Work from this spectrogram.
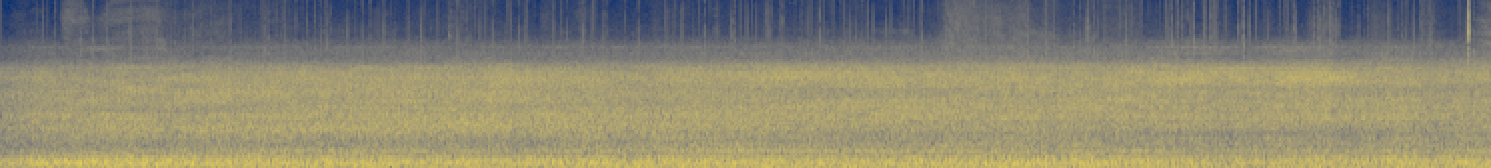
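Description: Airliner on the Dublin flight taxiing to park at London City Airport, a loud, steady engine roar and whine holding close and constant throughout.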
